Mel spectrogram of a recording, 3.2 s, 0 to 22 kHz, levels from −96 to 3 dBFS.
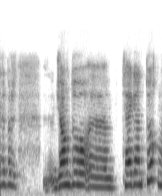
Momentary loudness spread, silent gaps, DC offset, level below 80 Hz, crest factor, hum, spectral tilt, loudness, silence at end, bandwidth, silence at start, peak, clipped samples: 14 LU; none; under 0.1%; -66 dBFS; 18 dB; none; -6 dB/octave; -24 LUFS; 0 s; 7.6 kHz; 0 s; -6 dBFS; under 0.1%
